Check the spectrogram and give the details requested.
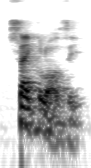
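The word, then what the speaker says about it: psychology: has blank books on साइकोलॉजी okay यहां पर P silent होता रीड करने के लिए तो ये एस से स्टार्ट होगा पढ़ने के लिए तो साइकोलॉजी ठीक है ना यहां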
